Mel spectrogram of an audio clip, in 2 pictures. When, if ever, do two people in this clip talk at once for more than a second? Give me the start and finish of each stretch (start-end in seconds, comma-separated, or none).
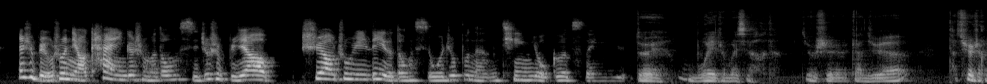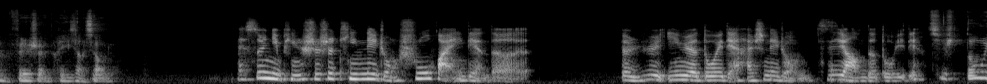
none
